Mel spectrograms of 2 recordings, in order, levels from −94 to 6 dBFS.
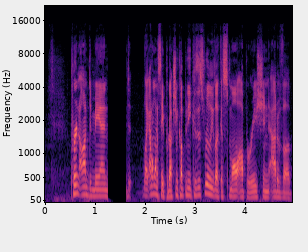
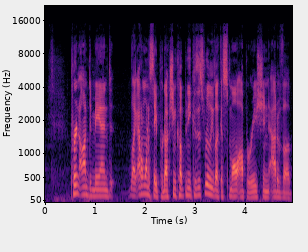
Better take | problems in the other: second | audio freezing; at 1.5 s

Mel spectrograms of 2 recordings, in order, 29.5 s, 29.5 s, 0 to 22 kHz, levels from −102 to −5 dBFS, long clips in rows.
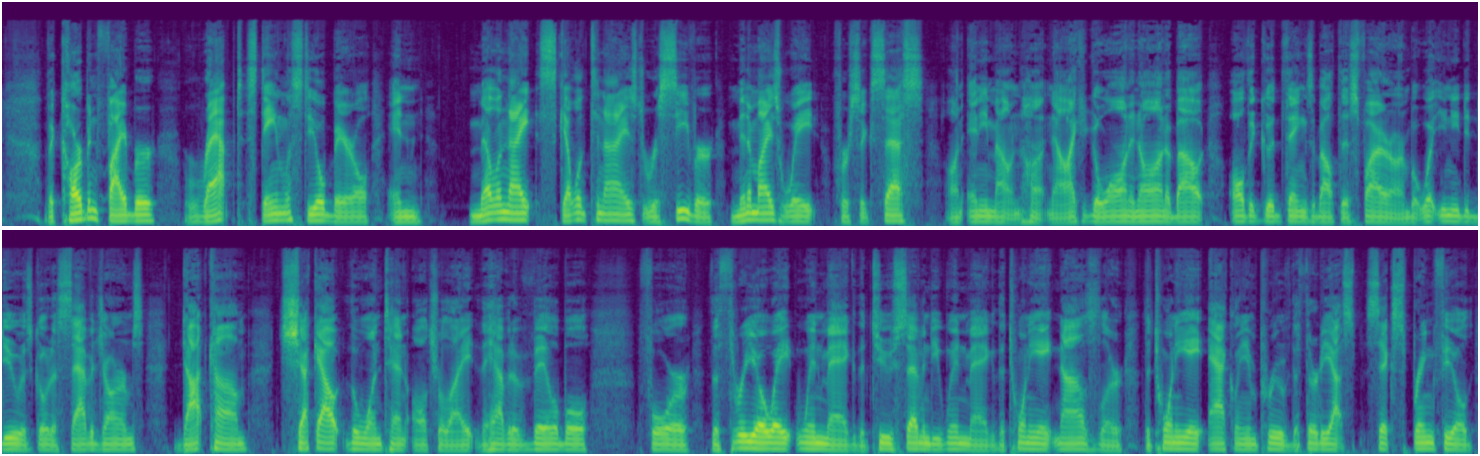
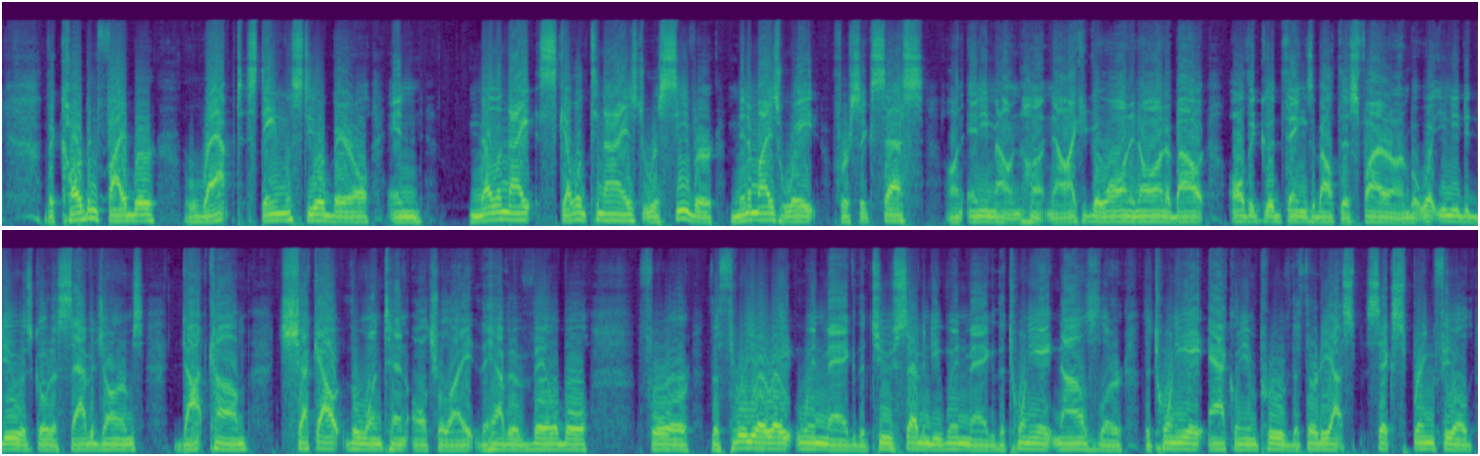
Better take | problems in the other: first | distortion; heavy; 7 dB below the speech

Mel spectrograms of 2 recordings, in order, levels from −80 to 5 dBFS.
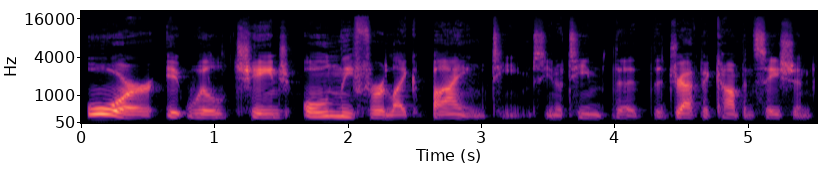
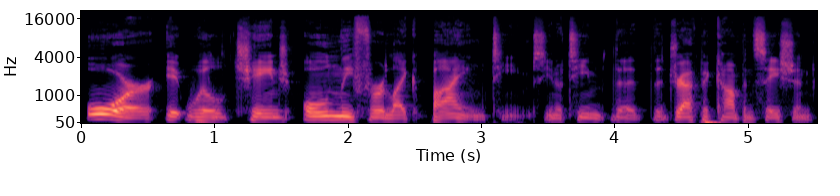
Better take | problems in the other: second | thin; somewhat; fading below 300 Hz

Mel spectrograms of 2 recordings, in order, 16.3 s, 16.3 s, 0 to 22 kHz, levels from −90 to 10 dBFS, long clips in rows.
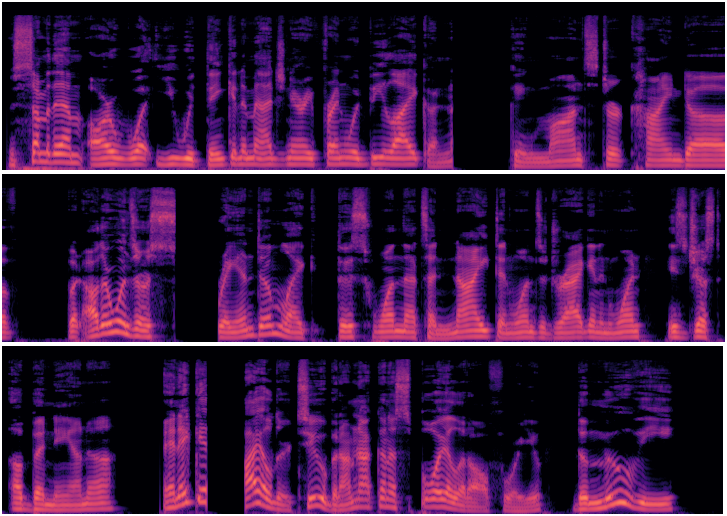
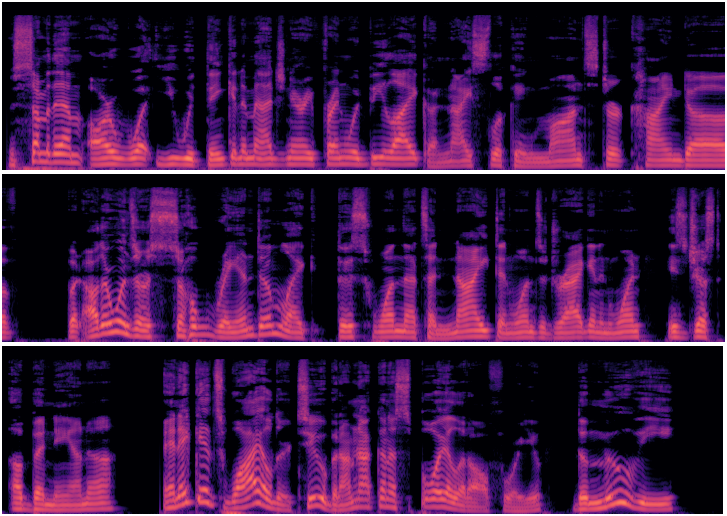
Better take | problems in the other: second | audio cutting out; at 3.5 s, at 6.5 s and at 12 s

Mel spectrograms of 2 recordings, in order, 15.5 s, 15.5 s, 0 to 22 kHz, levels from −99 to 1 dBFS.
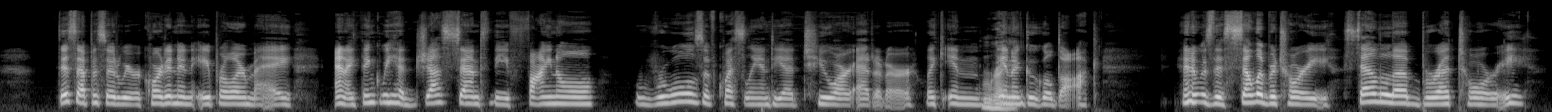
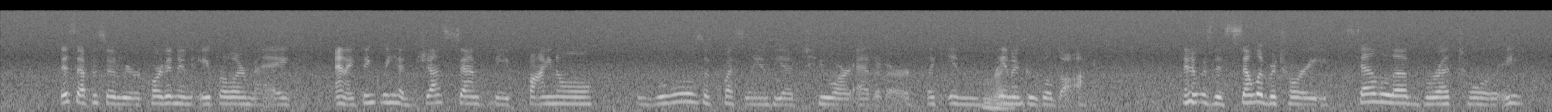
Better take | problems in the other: first | hiss; loud; throughout; 2 dB below the speech

